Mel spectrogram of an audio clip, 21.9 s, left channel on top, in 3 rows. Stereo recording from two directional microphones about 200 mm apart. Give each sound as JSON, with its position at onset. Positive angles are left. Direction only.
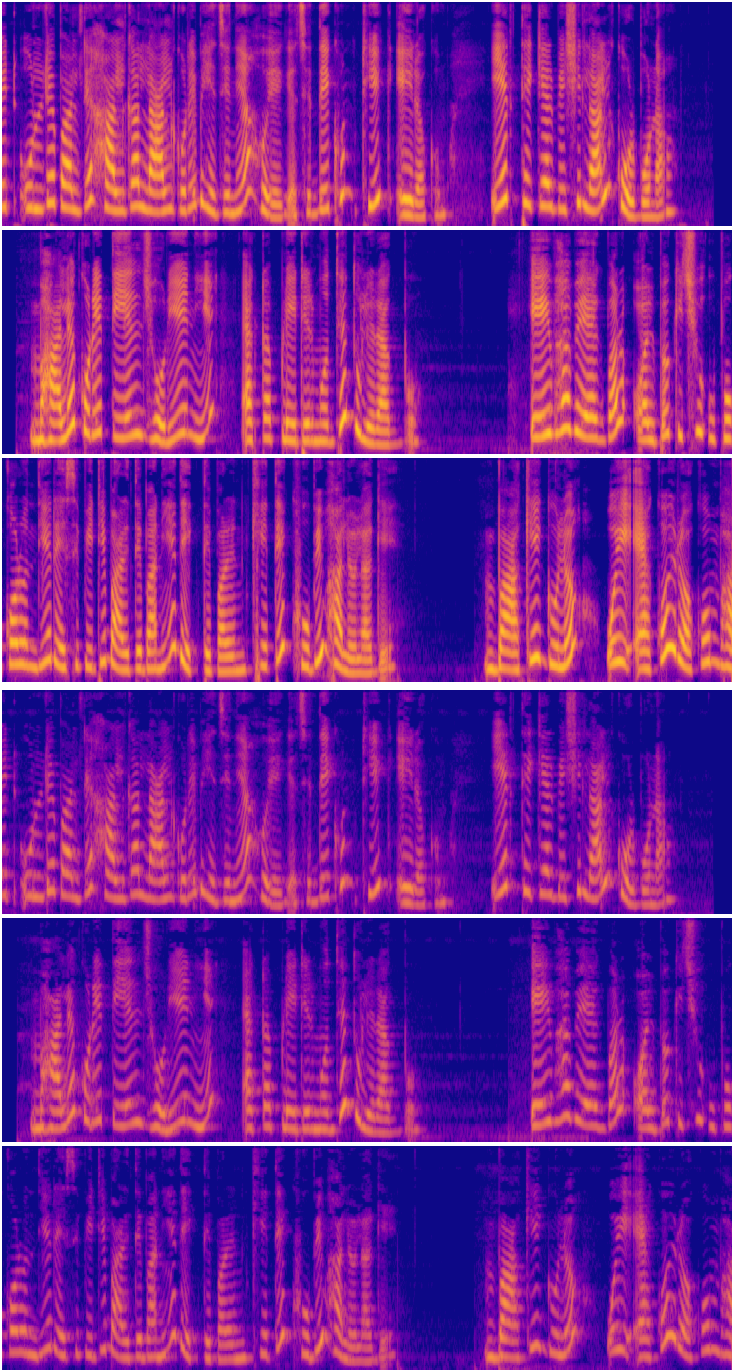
{"t": 0.0, "sound": "speech", "side_deg": 40}
{"t": 12.5, "sound": "speech", "side_deg": 45}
